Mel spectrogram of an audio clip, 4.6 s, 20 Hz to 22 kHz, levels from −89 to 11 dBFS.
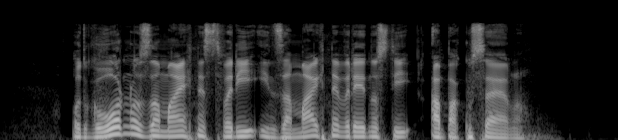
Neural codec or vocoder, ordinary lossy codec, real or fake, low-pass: none; none; real; 10.8 kHz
